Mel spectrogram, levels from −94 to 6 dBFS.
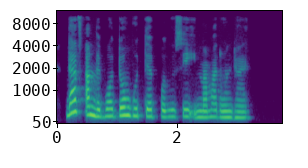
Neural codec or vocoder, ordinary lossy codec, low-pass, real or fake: autoencoder, 22.05 kHz, a latent of 192 numbers a frame, VITS, trained on one speaker; MP3, 64 kbps; 9.9 kHz; fake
